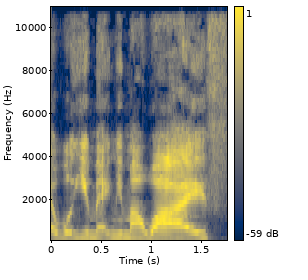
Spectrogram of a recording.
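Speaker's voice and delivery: high, slow country twang, "wife" stretched out. Quoting someone from the episode: imitating Brittany's country accent. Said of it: "very country".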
